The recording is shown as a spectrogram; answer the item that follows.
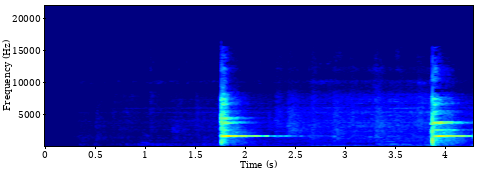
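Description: A youth baseball bat hitting a pitched ball twice, about two seconds apart; each hit is a sharp ping that rings on briefly, the sound of a metal bat.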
